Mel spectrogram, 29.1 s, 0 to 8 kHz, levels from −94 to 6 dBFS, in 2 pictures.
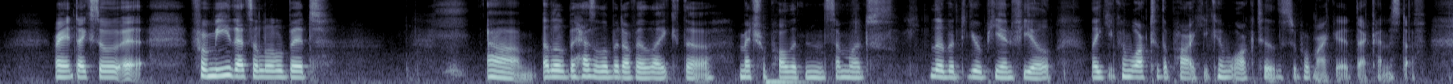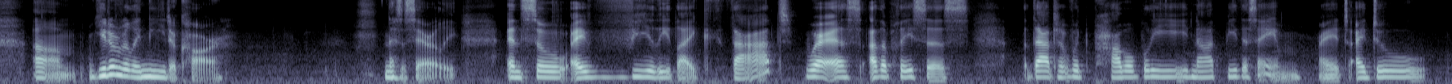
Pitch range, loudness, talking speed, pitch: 165-180 Hz, -23 LUFS, 150 wpm, 175 Hz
